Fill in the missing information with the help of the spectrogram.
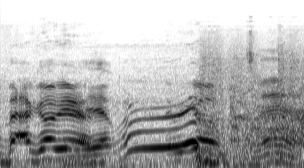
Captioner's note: makes car sounds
